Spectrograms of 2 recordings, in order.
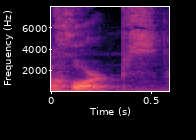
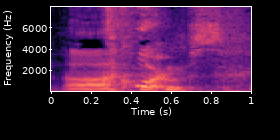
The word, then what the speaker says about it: corps: It's spelled corpse. – Corpse. – Corpse. I never understood that. – The corps? Yeah, it's corps. Medical corps. – Why don't they pronounce the P?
